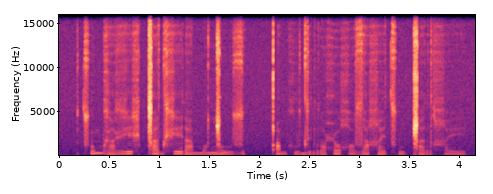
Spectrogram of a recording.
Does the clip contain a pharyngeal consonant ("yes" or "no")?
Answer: yes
